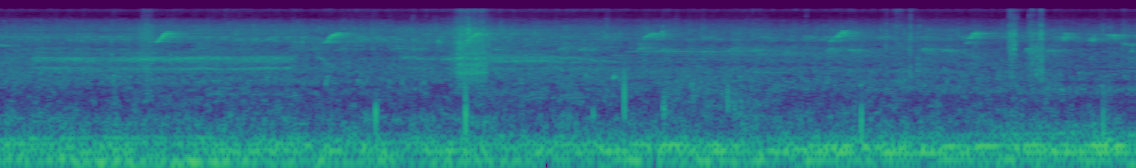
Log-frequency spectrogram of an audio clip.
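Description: Outdoor rural ambience: a bird repeats a short, high, rising chirp every second or two over a constant low hum. A higher steady buzzing call sounds in the first few seconds, and there are a few brief knocks about halfway and near the end.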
